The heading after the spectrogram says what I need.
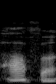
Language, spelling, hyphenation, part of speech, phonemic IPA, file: German, Hafer, Ha‧fer, noun, /ˈhaːfɐ/, De-Hafer.ogg
- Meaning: oats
